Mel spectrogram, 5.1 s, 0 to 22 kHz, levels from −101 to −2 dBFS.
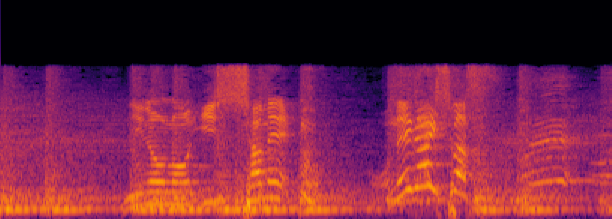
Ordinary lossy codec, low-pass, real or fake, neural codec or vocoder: none; 7.2 kHz; real; none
